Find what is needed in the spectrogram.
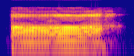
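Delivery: AH drawn out, dipping then rising; long curved AH that falls and climbs back; third tone. Shown as a demonstration. Teacher showing beginners the third tone, AH dipping. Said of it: "The third tone is fall and rise again".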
